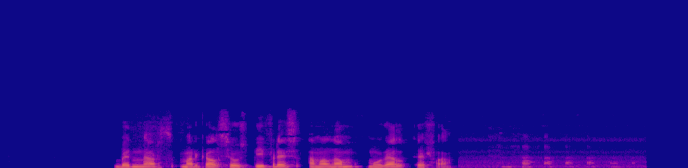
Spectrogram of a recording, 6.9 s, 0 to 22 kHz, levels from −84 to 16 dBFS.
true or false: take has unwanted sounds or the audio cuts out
true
